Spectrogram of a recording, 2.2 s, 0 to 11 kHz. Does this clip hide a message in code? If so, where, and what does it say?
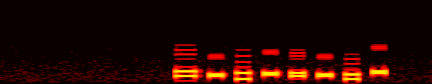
Yes: multi-frequency trunk signalling (R1, as on North American trunks) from 0.9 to 1.9 s, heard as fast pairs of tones, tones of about 70 ms. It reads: KP 670964 ST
